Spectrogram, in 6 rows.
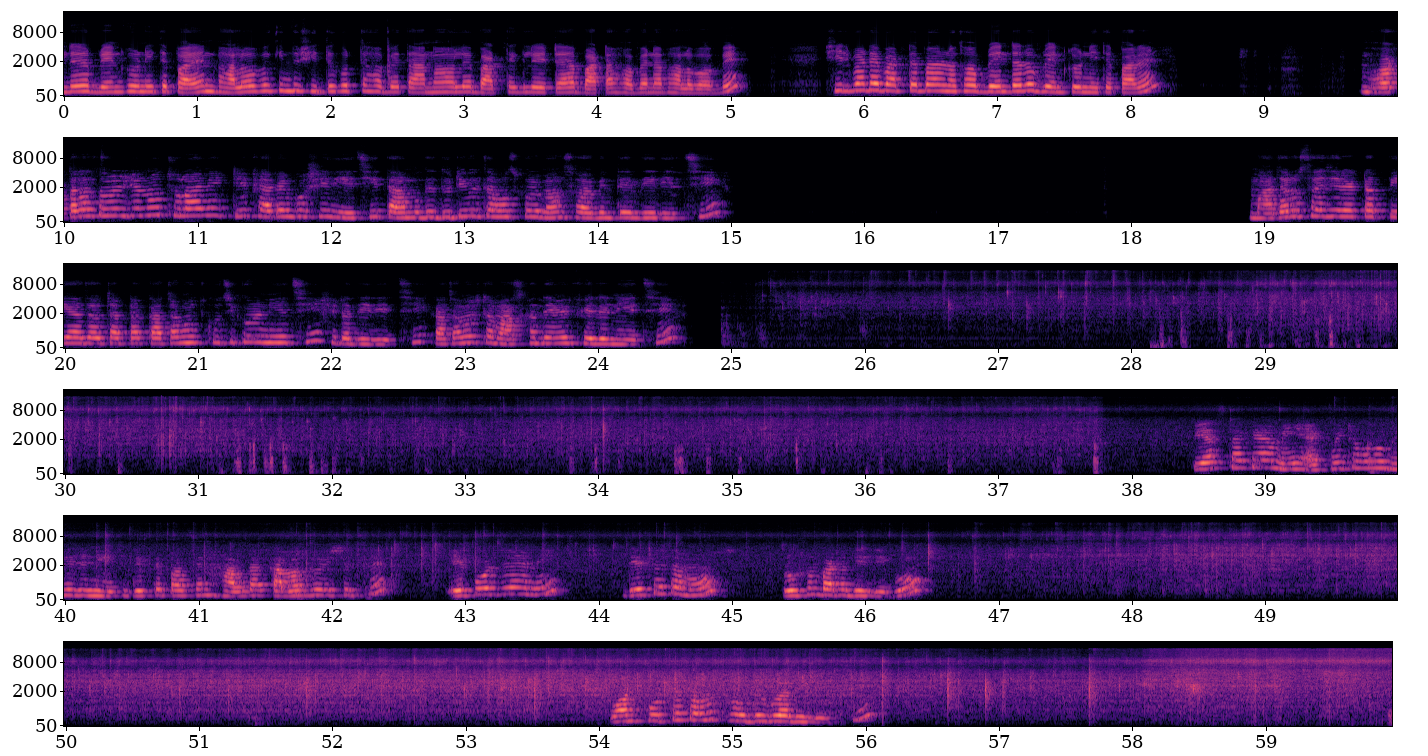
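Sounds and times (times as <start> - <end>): onion sizzling in a frying pan: 25.0 - 59.9
spatula scraping and tapping: 28.2 - 37.8.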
